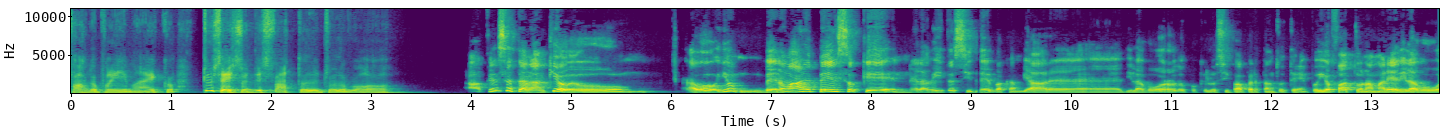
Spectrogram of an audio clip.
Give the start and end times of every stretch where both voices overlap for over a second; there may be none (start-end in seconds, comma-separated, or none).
none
